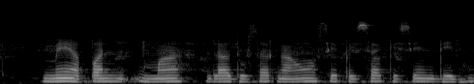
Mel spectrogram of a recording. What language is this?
Chhattisgarhi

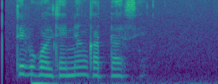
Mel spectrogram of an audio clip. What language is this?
Masai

